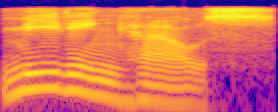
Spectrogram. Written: meetinghouse

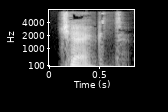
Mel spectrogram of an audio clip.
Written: checked

